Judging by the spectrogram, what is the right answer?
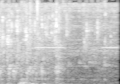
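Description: Water pours from a kitchen tap into a sink while apples are washed under it, a steady close splashing rush with slight shifts as the fruit is moved, no voices.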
